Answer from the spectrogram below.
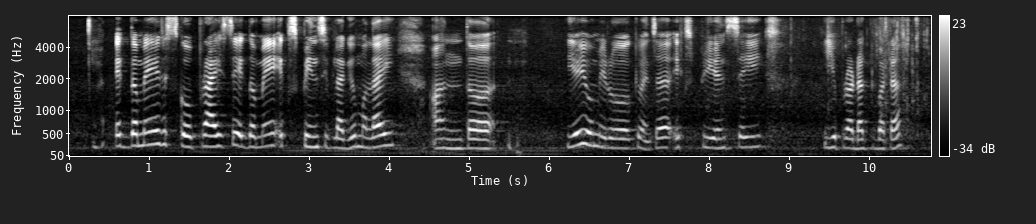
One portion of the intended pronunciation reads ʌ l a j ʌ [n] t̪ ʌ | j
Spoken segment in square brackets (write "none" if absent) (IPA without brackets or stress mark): n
